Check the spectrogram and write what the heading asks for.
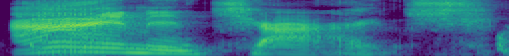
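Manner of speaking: long, drawn-out declaration, loud at the start; mock-commanding and stretched way out, falling at the end; father in charge. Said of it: "What did, what did he say".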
